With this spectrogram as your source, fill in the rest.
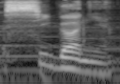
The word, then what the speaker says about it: cigogne: Listen, then pronounce Agnès, Agnès, Agnès. Word number 3 is cigogne, or stork, a type of bird.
